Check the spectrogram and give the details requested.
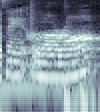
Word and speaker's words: Saint Laurent: of that I'm applying this lip stain by Saint Laurent that's how you say it this isn't a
